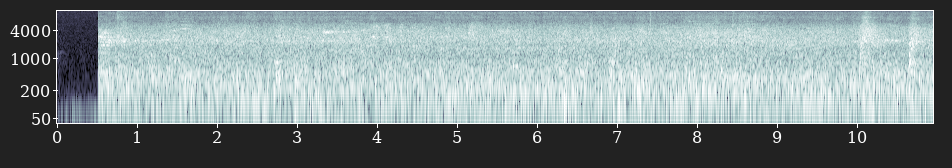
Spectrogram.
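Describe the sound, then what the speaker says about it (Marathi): The Saurashtra Janta Express, Bandra Terminus to Veraval, rumbles out of Ankleshwar Junction, a loud, steady roar of wheels and carriages with faint rhythmic clatter starting abruptly and continuing unbroken. "जवळपास 2 मिनिटाच्या हॉल्टनंतर 6:45 ही गाडी इथनं डिपार्ट झालेली आहे."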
